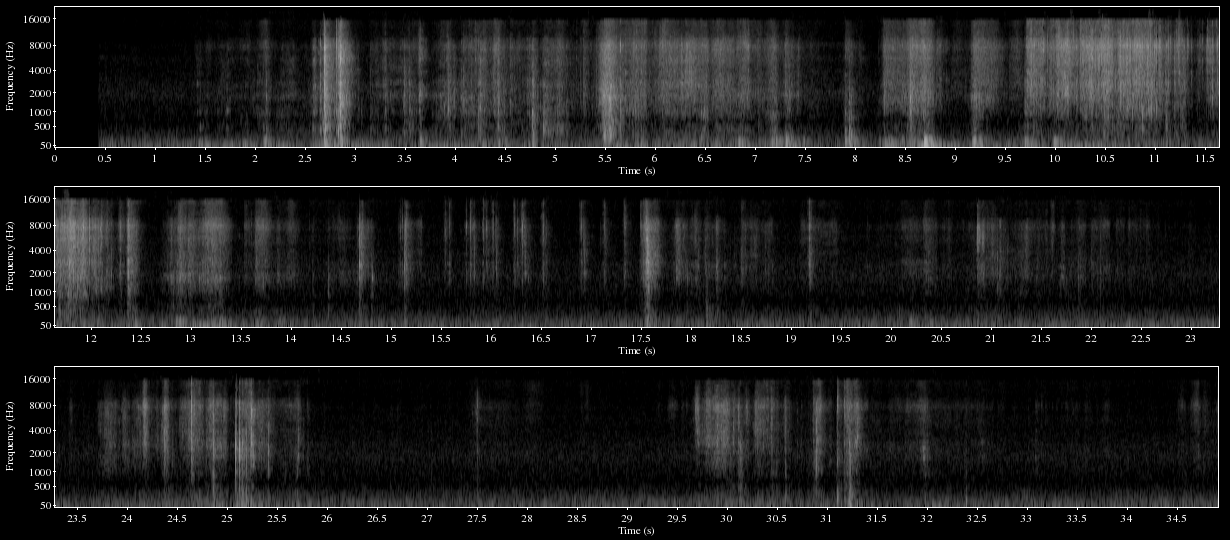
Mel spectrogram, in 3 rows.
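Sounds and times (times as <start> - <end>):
packaging crinkling and tearing: 9.7 - 12.5.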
